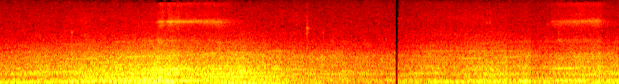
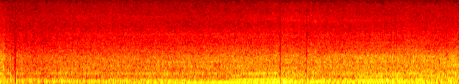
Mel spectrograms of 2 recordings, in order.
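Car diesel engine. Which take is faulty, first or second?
first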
